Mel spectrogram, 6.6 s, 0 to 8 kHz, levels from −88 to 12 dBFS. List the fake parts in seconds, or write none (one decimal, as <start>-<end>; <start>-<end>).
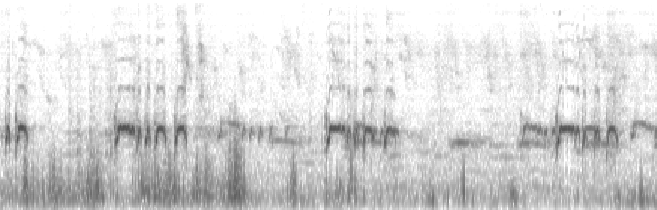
0.0-2.7; 3.4-5.3; 5.9-6.6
